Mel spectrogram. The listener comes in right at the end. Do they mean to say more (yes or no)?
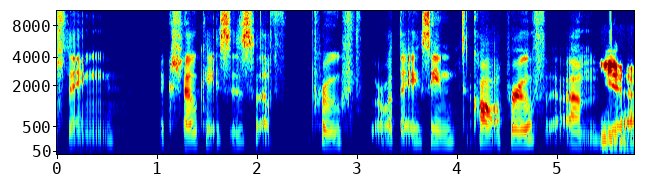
yes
